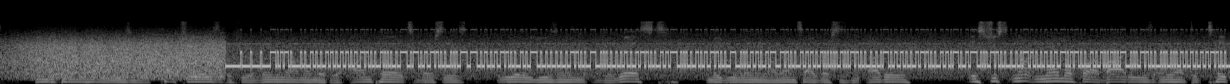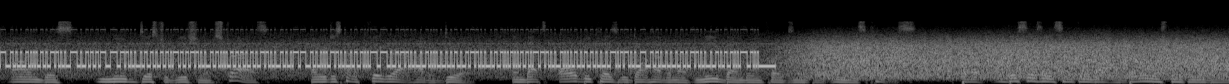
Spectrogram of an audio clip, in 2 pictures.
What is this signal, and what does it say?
RTTY (75 baud, 850 Hz shift), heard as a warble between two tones, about 1280 Hz centre, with radio static and speech in English. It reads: 07082 41532 65522 05111 96127 85672 96879 80464 13207 83756 13022 04496 66008 90760 57895 20838 86800 03906 24557 76127 24483 42201 98110 72454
